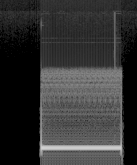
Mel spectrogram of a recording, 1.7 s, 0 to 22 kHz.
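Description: A single steady telephone ringing tone sounds for about a second on an outgoing call on phone line 1 to a local woman, a clear mid-pitched beep heard alone with no voices.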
